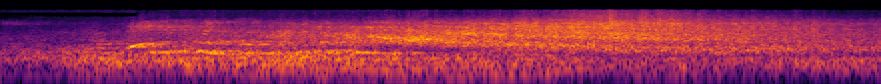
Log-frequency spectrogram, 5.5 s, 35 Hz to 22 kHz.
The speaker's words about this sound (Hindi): वायुसेना के 27 अत्याधुनिक विमानों ने भी हैरतअंगेज कारनामों का प्रदर्शन किया, जो समारोह का मुख्य आकर्षण था।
